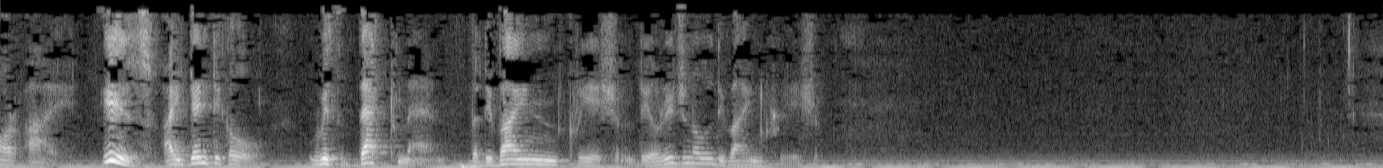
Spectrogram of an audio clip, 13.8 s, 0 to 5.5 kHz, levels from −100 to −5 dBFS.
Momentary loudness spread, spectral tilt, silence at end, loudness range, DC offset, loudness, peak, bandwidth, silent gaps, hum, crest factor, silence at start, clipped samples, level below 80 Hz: 23 LU; -8 dB/octave; 0 s; 21 LU; under 0.1%; -23 LUFS; -2 dBFS; 5.4 kHz; none; none; 24 dB; 0 s; under 0.1%; -38 dBFS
